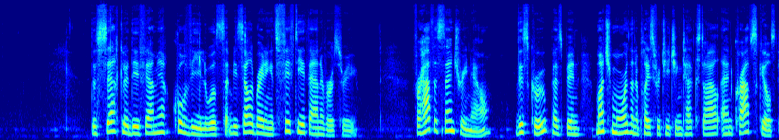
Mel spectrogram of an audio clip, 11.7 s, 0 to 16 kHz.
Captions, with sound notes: rise today to mark a significant anniversary in my riding. This year the [Speaking French] Will be celebrating its 50th anniversary. For half a century now this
